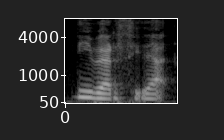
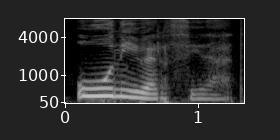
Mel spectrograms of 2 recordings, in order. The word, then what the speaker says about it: universidad: And then the U. Universidad. Universidad. Not universidad, but universidad. Universidad.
